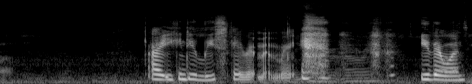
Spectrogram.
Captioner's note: laughs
